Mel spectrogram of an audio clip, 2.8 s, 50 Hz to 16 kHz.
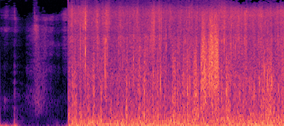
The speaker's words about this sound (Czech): Je strašný vítr, takže nemůžu nahrávat. Tak chcem vám to jenom pustit, ten hrozný vítr. Myslím, že to je fakt klidně 10-11 metrů za sekundu.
